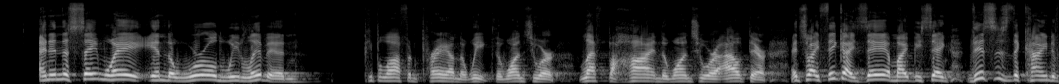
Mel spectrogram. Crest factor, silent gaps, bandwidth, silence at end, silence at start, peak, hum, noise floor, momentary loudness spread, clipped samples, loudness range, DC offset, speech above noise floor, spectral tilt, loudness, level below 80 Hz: 18 dB; none; 19 kHz; 0 s; 0.4 s; -2 dBFS; none; -66 dBFS; 8 LU; under 0.1%; 5 LU; under 0.1%; 46 dB; -5 dB/octave; -21 LUFS; -78 dBFS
